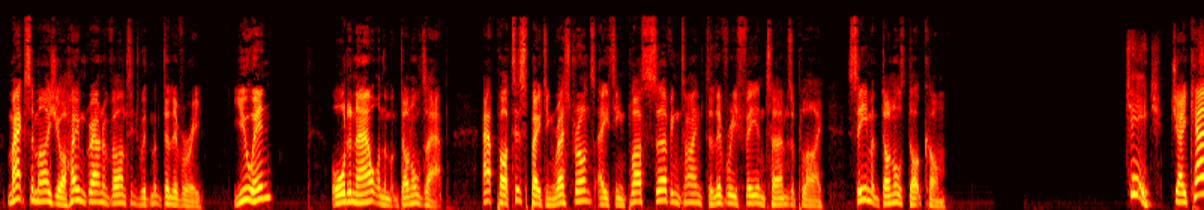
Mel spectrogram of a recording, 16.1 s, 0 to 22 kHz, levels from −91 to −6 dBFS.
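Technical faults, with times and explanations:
No technical faults are audible anywhere in the speech recording.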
